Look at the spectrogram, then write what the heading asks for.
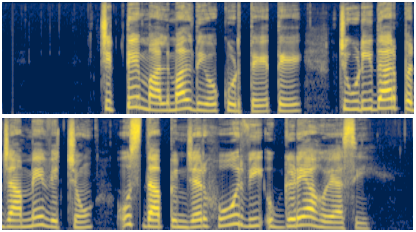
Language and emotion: Punjabi, neutral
